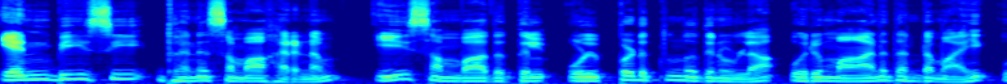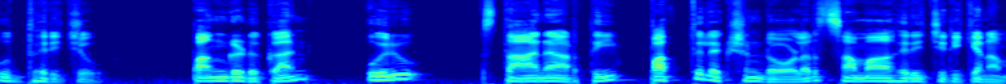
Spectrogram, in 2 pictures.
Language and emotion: Malayalam, neutral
